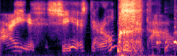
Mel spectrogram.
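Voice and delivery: put-on Scottish burr with wise old sage manner. Voicing a character line after being asked for a Yoda voice: Scottish Yoda voice. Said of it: "the Scottish Yoda voice".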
